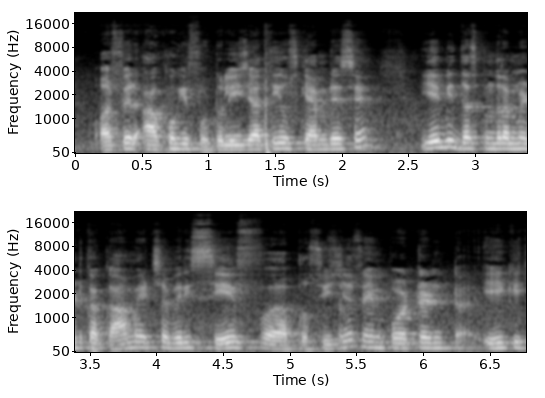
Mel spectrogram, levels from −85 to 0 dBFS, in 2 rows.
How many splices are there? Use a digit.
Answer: 1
